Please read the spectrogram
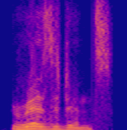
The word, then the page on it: residence: Indian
